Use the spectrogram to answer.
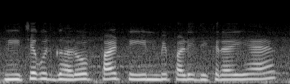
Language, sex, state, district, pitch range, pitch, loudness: Hindi, female, Uttar Pradesh, Lucknow, 225-245 Hz, 230 Hz, -14 LUFS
